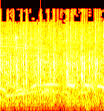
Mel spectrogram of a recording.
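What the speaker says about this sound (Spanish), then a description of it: "Aplauso para ustedes." A crowd at a political rally applauds and cheers, with a dense mix of clapping and voices throughout. A steady tone runs underneath, and the sound is loud and close.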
